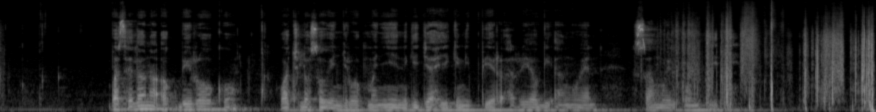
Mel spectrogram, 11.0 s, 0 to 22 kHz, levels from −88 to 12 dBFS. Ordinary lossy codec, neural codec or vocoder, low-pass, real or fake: none; none; none; real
